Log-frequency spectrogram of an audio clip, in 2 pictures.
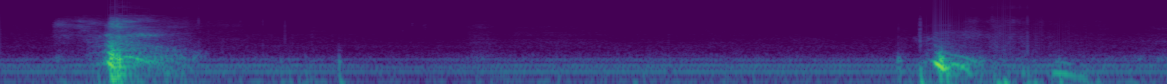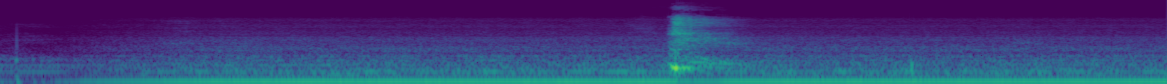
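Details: Three separate sneezes from a female, spaced several seconds apart, hidden in a bathroom at Christmas, with a steady appliance hum starting partway through.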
